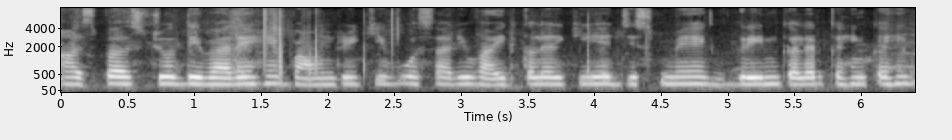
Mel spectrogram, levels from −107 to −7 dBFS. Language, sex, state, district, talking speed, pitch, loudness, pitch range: Hindi, female, Himachal Pradesh, Shimla, 160 wpm, 200 Hz, -22 LUFS, 195-205 Hz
